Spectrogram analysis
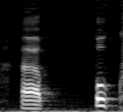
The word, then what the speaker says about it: পক্ষ: ভুল উচ্চারণ শুদ্ধ উচ্চারণটা যুক্তক্ষ যদি শব্দের মাঝে বা শেষে বসে তাহলে এই যুক্তক্ষ সহ তার পূর্বের বর্ণের ওকারান্ত উচ্চারণ হয় যেমন পক্ষ উচ্চারণ হবে অর্থাৎ এখানে যুক্তক্ষ এরও ওকারান্ত উচ্চারণ হলো তার পূর্বের বর্ণের প এটারও ওকারান্ত উচ্চারণ হলো তাহলে হয়ে গেল পক্ষ সঠিক উচ্চারণ হবে দক্ষ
